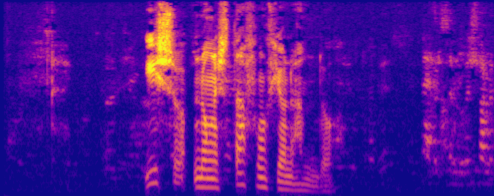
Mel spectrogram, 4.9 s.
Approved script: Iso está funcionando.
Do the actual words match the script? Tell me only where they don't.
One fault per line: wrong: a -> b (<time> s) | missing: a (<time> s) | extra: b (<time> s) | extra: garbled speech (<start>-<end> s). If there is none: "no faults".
extra: non (2.0 s)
